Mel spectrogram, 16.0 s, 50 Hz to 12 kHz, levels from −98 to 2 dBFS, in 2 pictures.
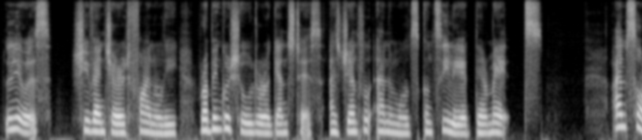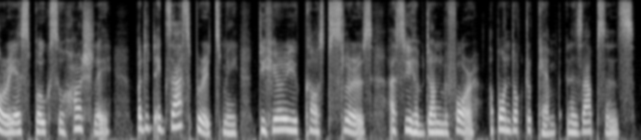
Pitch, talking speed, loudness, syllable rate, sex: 195 Hz, 155 wpm, -20 LUFS, 5.1 syllables/s, female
